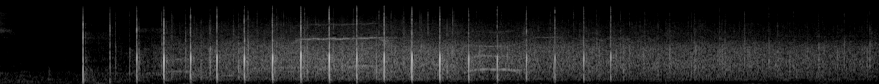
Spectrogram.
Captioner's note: applause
